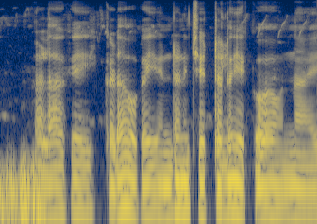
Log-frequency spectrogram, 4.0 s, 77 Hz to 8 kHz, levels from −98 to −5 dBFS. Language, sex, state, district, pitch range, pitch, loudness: Telugu, male, Andhra Pradesh, Sri Satya Sai, 85-90 Hz, 85 Hz, -20 LUFS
